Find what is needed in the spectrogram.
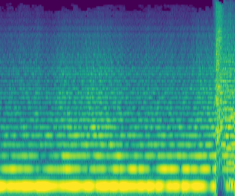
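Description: A loud, steady synthesized buzzing tone held on one low pitch with many overtones: processed, effect-distorted audio of a logo sound.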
